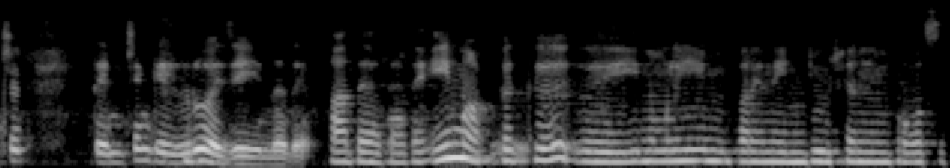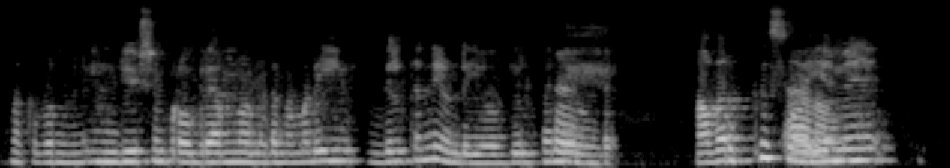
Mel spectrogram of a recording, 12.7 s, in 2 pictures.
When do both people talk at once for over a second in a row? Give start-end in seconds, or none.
none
